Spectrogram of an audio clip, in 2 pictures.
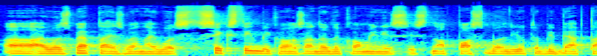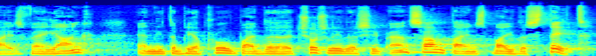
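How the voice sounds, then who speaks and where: A man's voice: mid-range voice, steady tone, moderate pace, darkish tone. A man with a Romanian accent giving a plain, matter-of-fact testimony. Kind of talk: personal testimony. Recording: echoey room with long reverb.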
